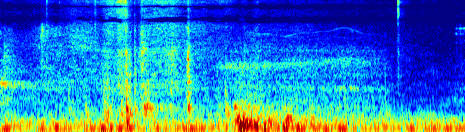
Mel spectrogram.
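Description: A boxed action figure (cardboard and plastic blister packaging) being handled and turned over in the hand, with a few soft knocks and rustles over a steady low background hum.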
